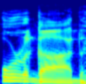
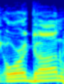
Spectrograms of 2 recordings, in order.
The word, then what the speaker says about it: Oregon: I was a morning radio guy in Medford, Oregon. In Medford, Oregon? Yes. And did you go on the air and say Oregon, which is not how you pronounce Oregon?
